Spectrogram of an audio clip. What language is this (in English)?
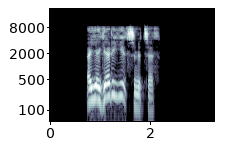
Kabyle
